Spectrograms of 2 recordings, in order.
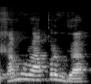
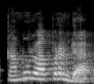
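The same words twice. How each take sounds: First: Straight, matter-of-fact ask; just ask if they're hungry, no hidden meaning; a guy simply asking a friend; man's plain question. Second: Higher, a bit louder, coy ask; a lightly voiced woman fishing for a dinner invite; woman's hinting question. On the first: Retold or imitated. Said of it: "Kalau cowok bilang". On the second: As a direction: ask while really hinting you're hungry. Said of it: "Tapi kalau wanita bilang".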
